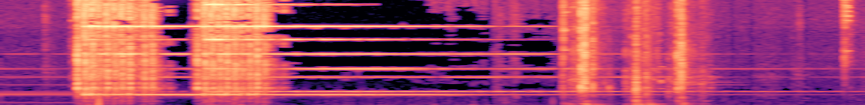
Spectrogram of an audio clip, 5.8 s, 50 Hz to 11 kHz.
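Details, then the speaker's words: Vintage telephone on a home PBX, ringing on hook: two clean bright bell rings about half a second each; bells strike properly. "and just put on hook so you can hear it ring we're just going to down 104 okay see the bells ringing"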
